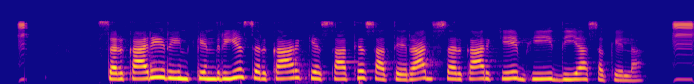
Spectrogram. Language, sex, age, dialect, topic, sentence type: Bhojpuri, female, 18-24, Southern / Standard, banking, statement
